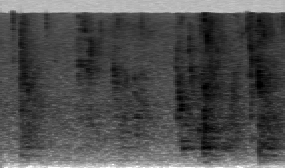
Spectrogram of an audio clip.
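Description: Liquid wood-ash glaze in a bucket splashing as an unfired clay jug is dipped in and lifted out, in a few short sloshing bursts with glaze running back off the pot into the bucket.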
